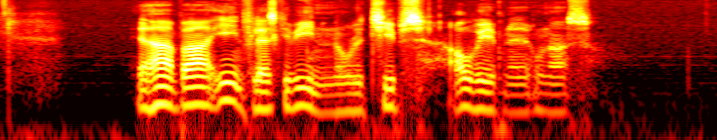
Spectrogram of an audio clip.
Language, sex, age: Danish, male, 45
